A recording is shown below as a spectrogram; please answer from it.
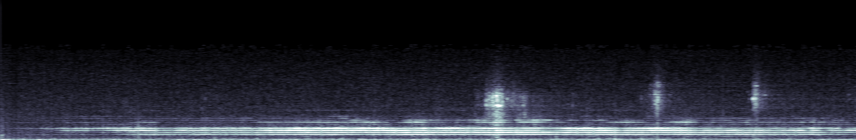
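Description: Faint background film score: a soft chord of several high notes enters about half a second in and is held, with a few light high tinkles over it.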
